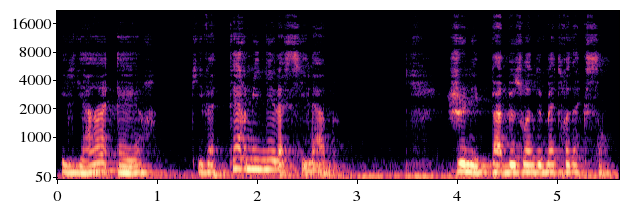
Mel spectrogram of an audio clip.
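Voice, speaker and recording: A woman teaching a spelling lesson, slowly sounding out syllables and letters for her pupils. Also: fairly low pitch, dark tone, recorded from a distance. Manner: slow, carefully sounding out syllables.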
